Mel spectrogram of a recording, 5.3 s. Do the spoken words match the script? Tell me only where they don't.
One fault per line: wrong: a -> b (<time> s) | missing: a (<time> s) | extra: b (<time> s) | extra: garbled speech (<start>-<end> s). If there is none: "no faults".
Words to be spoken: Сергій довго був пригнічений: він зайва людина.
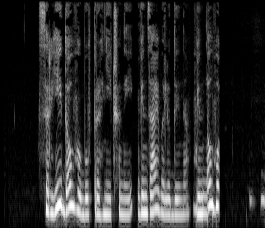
extra: garbled speech (3.9-4.4 s)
